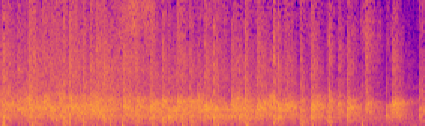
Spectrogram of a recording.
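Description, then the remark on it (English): A crowd at a Portland hearing bursts into sustained applause for the Urban League of Portland, dense overlapping claps forming a steady, loud wash of noise that holds for several seconds and begins to thin slightly toward the end. “Could we just give them a round of applause?”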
